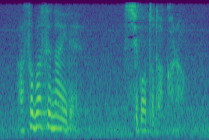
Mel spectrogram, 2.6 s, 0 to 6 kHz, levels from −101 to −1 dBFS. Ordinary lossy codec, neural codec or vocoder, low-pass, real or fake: none; none; 5.4 kHz; real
